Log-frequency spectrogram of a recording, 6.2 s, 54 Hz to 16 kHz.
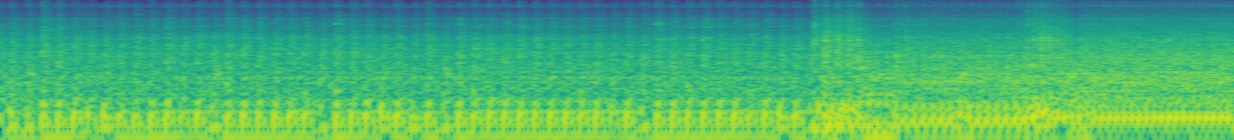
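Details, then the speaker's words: Craftsman LT1000 riding mower single, first start after carburetor rebuild with mixture screw fully out: uneven thump about two a second, running lean until screw backed out about half a turn to add fuel. "I just had to add a little more fuel. I think we went out like, what, a half turn or so? These weren't adjusted right."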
